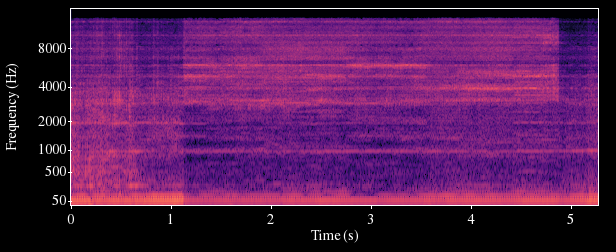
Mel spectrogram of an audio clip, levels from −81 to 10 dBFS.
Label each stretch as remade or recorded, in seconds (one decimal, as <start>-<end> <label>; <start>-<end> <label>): 0.0-5.3 remade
